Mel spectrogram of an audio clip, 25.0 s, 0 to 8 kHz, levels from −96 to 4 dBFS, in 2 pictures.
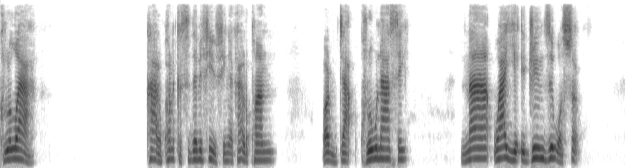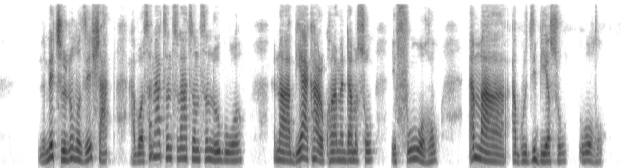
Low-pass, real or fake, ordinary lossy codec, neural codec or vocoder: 7.2 kHz; fake; MP3, 64 kbps; codec, 24 kHz, 0.9 kbps, WavTokenizer, medium speech release version 1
